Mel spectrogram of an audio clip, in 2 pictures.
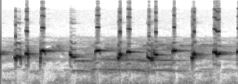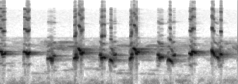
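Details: Sooty-headed bulbul singing in quick succession, bubbly slurred whistles mixed with a few longer even notes, over a soft low whistle and faint low rumbling near the start.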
